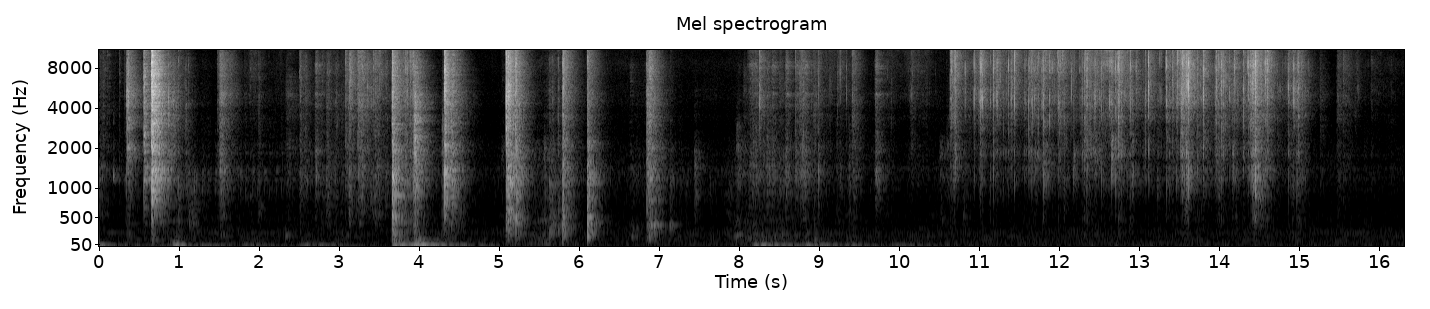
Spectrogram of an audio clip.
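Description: Hockey card packs being handled and torn open: a few sharp knocks and rustles in the first seven seconds, then a long run of crinkling wrapper from about ten seconds in.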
